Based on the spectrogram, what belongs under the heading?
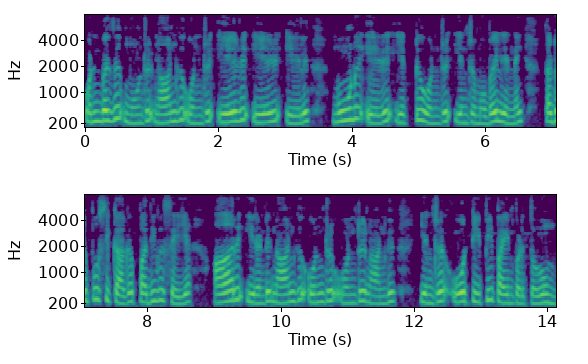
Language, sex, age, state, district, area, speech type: Tamil, female, 18-30, Tamil Nadu, Dharmapuri, rural, read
